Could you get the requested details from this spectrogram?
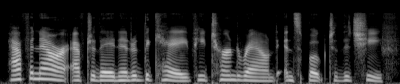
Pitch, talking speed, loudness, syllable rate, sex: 190 Hz, 255 wpm, -19 LUFS, 5.8 syllables/s, female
